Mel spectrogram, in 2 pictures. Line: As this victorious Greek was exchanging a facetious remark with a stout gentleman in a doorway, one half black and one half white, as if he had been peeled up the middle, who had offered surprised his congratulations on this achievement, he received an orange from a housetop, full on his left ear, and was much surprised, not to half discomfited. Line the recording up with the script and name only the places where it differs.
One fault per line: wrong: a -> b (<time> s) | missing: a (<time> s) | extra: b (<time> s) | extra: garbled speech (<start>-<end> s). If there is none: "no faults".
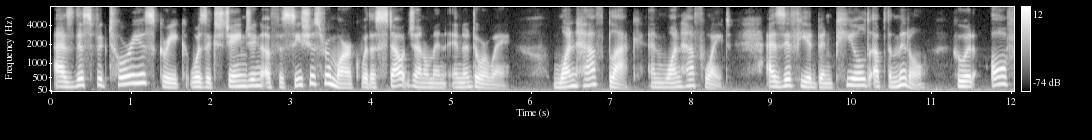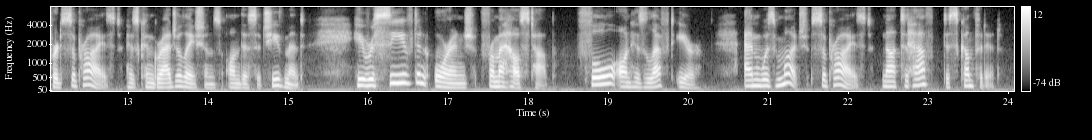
no faults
